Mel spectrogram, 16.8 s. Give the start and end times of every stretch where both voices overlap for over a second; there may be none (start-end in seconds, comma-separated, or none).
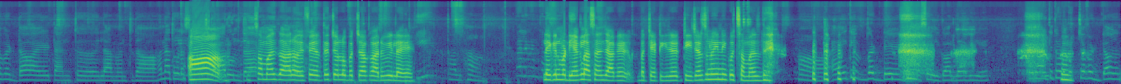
none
